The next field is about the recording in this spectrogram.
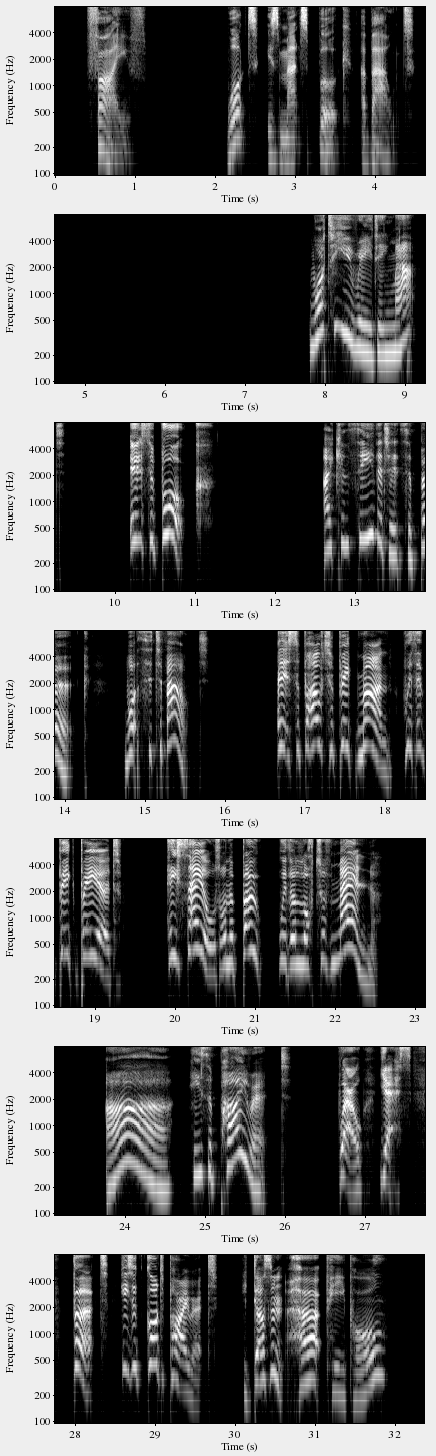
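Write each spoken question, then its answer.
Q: What is Matt's book about?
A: A good pirate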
